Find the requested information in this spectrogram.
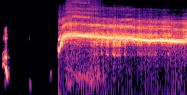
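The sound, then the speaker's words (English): A loud, sustained human scream erupts after a brief quiet moment, piercing and held steady for over two seconds like a horror-movie shriek, unbroken; a person performing a scream of the kind they were hired to do for a film. “They needed more screams, and I was actually hired.”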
